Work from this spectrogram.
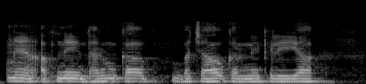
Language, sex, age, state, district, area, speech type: Urdu, male, 30-45, Delhi, Central Delhi, urban, spontaneous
